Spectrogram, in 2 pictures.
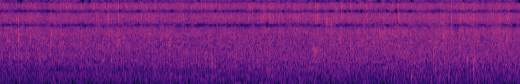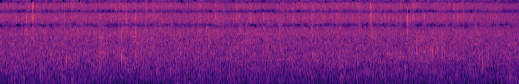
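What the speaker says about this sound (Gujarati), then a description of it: "વરસાદ જોવો કેવો પડે." Heavy rain pours down outdoors in a dense, steady hiss and patter that holds at an even loudness throughout, with no voices.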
